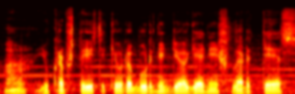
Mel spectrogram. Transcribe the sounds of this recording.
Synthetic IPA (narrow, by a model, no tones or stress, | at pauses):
ɐjɛʊkrɐpʃt̪ɐɪst̪ʲɪkʲɛʊɾɐburʲnʲɪd̪ʲɪoːɡʲæːnʲːɪʃlˠɐrʲt̪ʲeːs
